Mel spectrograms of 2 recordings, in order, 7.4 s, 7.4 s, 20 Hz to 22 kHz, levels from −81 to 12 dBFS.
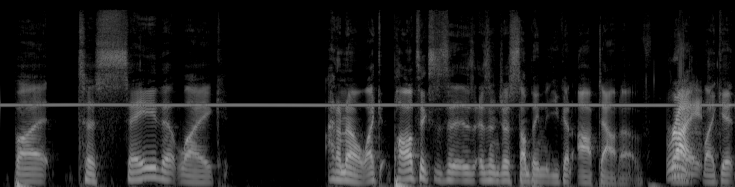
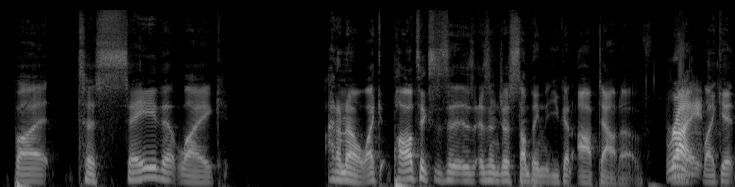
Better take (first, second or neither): second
